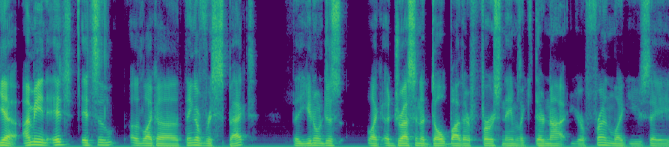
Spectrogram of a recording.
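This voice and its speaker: In a very clean recording with a silent background, a man with a plain, everyday voice speaks at a medium pitch and moderate pace, his intonation fairly even. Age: 30s. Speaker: podcast co-host. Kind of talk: casual chat.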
